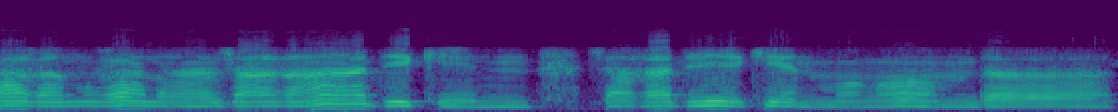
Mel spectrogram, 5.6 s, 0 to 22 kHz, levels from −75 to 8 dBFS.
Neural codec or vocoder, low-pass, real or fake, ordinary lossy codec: none; none; real; none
